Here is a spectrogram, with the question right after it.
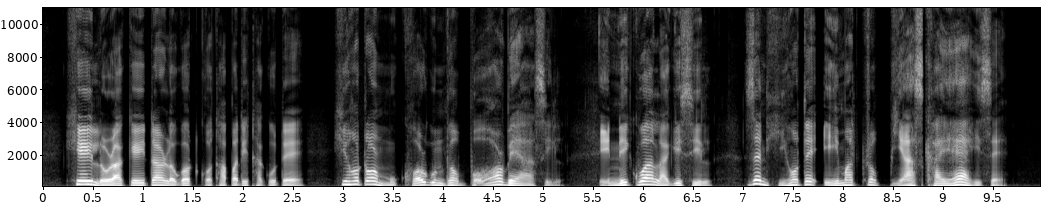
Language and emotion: Assamese, disgusted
